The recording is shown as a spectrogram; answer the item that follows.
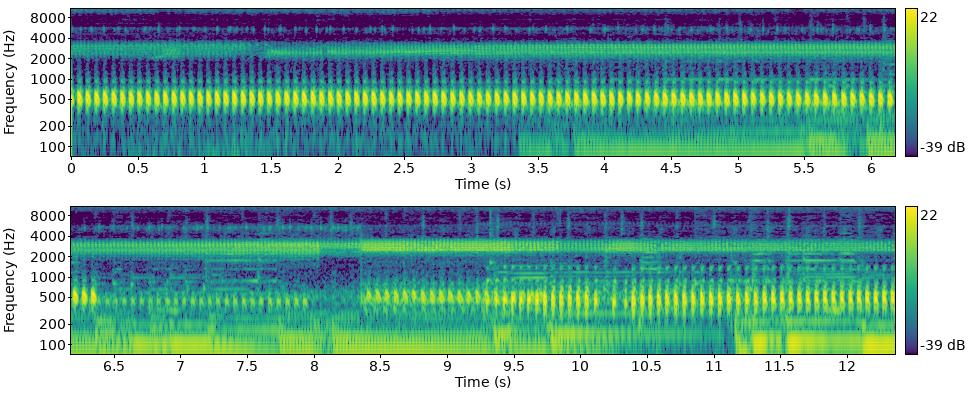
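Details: Frogs in a pond keep up rapid pulsed trills, pausing briefly midway before resuming, while a deep low droning hum and a high steady buzz sound underneath.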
